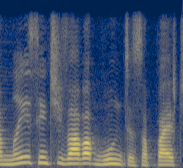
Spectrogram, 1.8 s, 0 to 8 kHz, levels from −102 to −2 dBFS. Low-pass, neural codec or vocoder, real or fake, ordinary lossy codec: 7.2 kHz; codec, 16 kHz, 0.8 kbps, ZipCodec; fake; none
